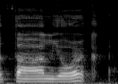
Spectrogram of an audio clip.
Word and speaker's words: Thom Yorke: the band consists of I'm gonna assume the H is silent Tom York or Thom Yorke um Brothers Johnny Greenwood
